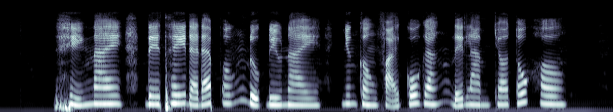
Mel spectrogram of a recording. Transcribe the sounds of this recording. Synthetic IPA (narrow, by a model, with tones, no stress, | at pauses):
hḭ˧˨ənːa˧jɗe˨˩t̪ʰi˧ɗa̰ː˧˥ɗaː˦˥p̚ʔɨ˨˦ŋɗɨ˨˩ək̚ɗi˨˩wna˨˩jɲɨ˧ŋkə˨˩nfaː˧˩jko˨˦ɣa˨˦ŋɗe˧˩laː˨˩mt͡ɕɔ˧t̪o˦˥t̚həː˧n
